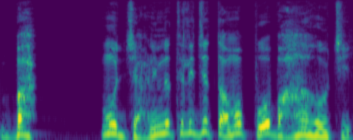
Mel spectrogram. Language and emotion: Odia, surprised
